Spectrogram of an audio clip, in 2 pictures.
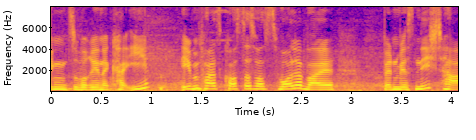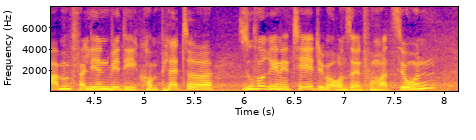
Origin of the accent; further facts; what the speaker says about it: Hamburg, Germany; Das ist ein bisschen kleiner fast als meine Heimatstadt Hamburg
